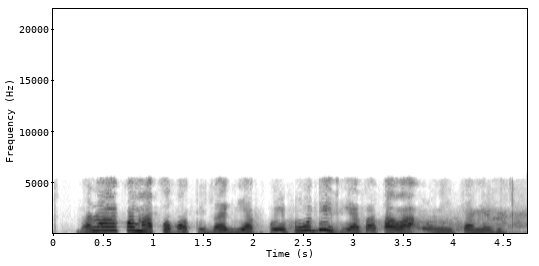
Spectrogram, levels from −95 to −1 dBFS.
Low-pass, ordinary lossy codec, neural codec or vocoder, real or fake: 5.4 kHz; none; codec, 16 kHz, 2 kbps, FreqCodec, smaller model; fake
